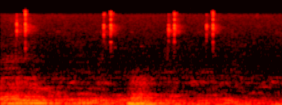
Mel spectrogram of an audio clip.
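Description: Faint computer mouse button clicks, four times over a few seconds, against a faint low room hum.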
